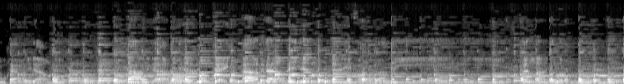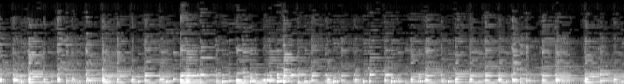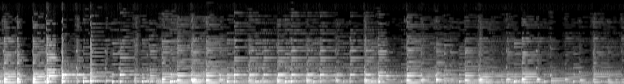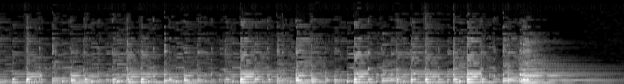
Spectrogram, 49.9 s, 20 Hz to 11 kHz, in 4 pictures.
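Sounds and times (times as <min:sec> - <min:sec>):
banjo playing: 0:00.0 - 0:49.9.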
